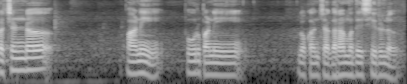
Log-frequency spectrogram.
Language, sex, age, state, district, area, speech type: Marathi, male, 45-60, Maharashtra, Nashik, urban, spontaneous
